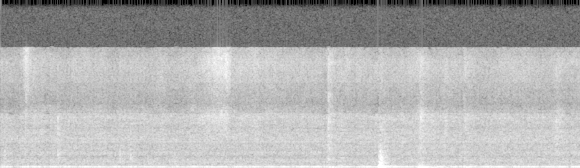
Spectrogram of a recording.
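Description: A steady low hum, with two light knocks close together a little under three seconds in as a paint bottle is handled.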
